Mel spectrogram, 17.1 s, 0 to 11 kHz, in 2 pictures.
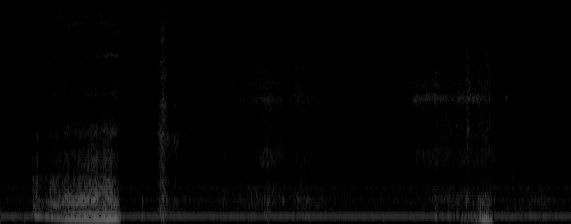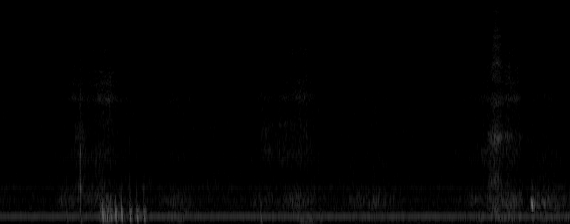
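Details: Soft, rhythmic snoring from a sleeping animal, about 20 breaths a minute, over a steady low hum.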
